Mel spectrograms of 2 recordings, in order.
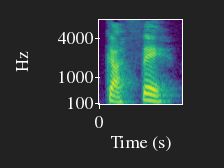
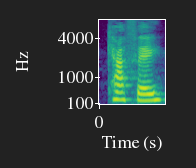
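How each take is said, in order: First: The first vowel is an open Spanish 'a'. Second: The first vowel is an English-style vowel. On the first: The speaker calls it right. "The A makes an A sound" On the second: The speaker calls it wrong. "Not calf, cafe, no"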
